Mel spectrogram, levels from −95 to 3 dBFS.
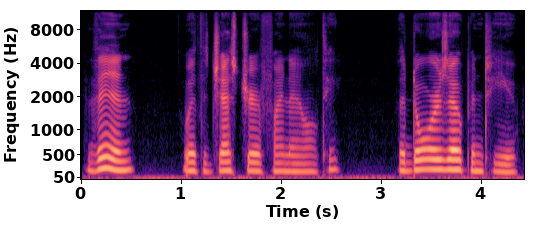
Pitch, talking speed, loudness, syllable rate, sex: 175 Hz, 160 wpm, -20 LUFS, 5.5 syllables/s, female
